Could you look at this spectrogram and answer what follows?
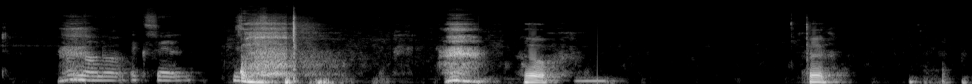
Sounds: Sigh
